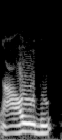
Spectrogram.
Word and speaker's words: أعوذ: Hamza in the beginning, so don't pronounce the ayn in the beginning. A'udhu.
